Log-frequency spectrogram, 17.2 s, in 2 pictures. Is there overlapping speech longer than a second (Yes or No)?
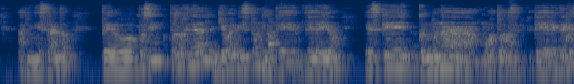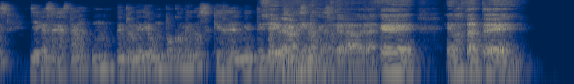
Yes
